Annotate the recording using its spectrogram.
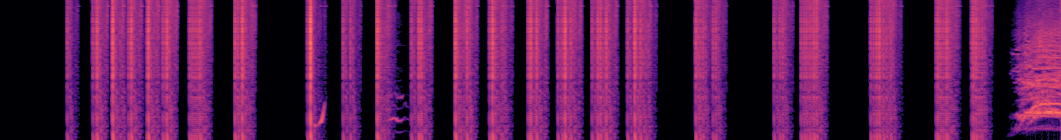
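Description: Quick electronic shots pop in bursts.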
